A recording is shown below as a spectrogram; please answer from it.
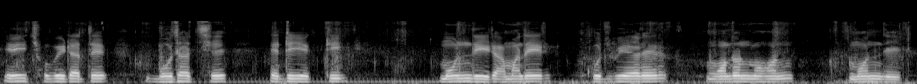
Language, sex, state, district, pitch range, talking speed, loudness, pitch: Bengali, male, West Bengal, Cooch Behar, 120-135 Hz, 65 wpm, -15 LUFS, 130 Hz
